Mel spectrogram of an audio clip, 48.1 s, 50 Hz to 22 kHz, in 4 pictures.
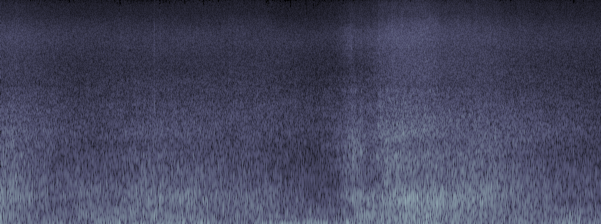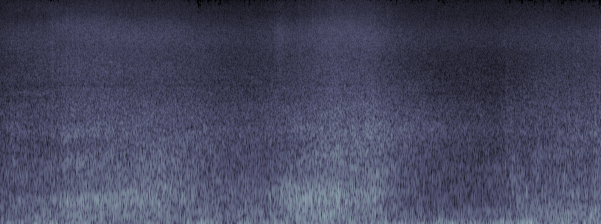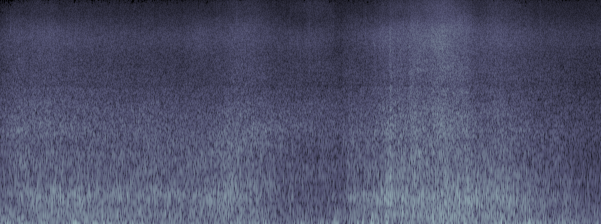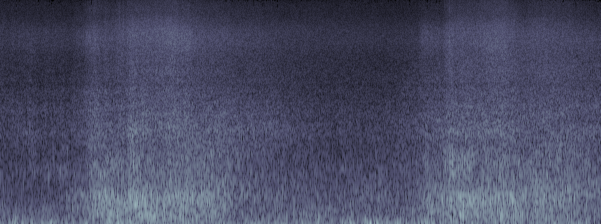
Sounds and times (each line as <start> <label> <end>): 0.0 waves 48.0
